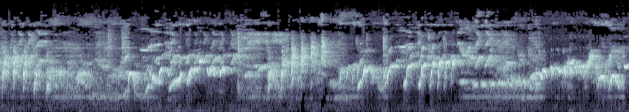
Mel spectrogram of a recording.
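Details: White-rumped shama, a bird said to dance, singing a continuous, varied stream of quick whistled phrases, rising and falling slurs and rapid trills, with a steady low hum underneath.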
